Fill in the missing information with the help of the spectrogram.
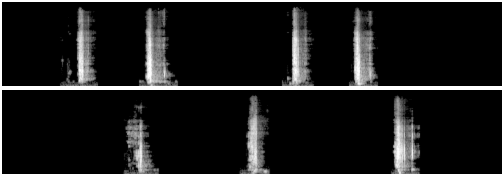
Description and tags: Hyacinthe jean pants zipper edited
jean pants zipper
jean, pants, zipper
